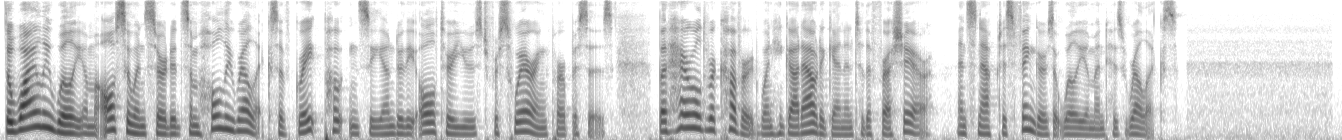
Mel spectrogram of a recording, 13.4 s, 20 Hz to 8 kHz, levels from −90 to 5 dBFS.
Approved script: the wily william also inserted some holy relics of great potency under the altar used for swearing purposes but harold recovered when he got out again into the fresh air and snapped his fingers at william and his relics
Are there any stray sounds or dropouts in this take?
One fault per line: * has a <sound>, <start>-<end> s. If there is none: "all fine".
all fine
